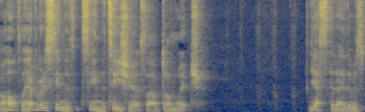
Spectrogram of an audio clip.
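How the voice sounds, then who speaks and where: A man speaks at a fairly quick pace in a dark, mellow, somewhat breathy tone. His pitch varies in an ordinary way. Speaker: art teacher. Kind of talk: live-streamed drawing tutorial. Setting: live stream from home living room. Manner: fast.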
